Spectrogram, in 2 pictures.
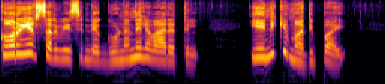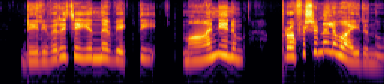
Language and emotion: Malayalam, happy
